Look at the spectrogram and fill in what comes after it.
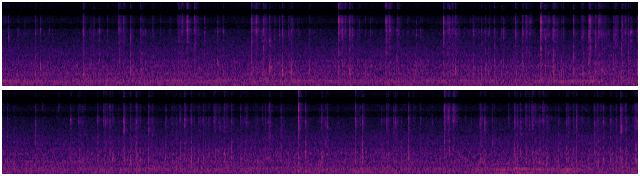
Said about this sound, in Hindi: फिर भी हम प्रयास कर रहे हैं कि इसमें जो है अच्छे से टाइपिंग किया जाए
